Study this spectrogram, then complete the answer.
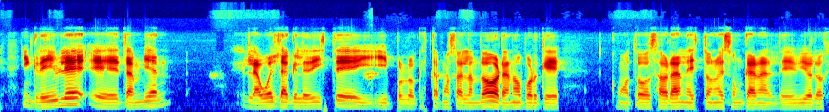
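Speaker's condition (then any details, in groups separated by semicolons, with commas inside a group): No condition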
